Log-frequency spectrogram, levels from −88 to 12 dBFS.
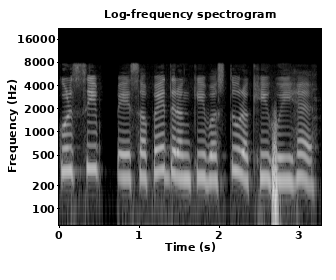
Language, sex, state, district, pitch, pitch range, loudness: Hindi, female, Assam, Kamrup Metropolitan, 260 Hz, 245-300 Hz, -22 LUFS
